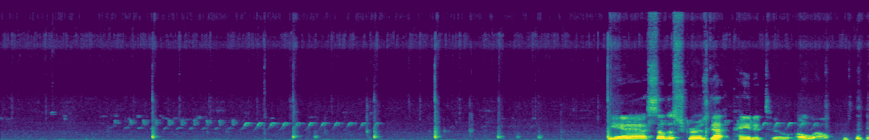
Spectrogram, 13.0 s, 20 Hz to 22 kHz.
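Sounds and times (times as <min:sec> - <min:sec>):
faint songbird singing: 0:00.0 - 0:13.0
sharp clicks: 0:03.9 - 0:09.5.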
